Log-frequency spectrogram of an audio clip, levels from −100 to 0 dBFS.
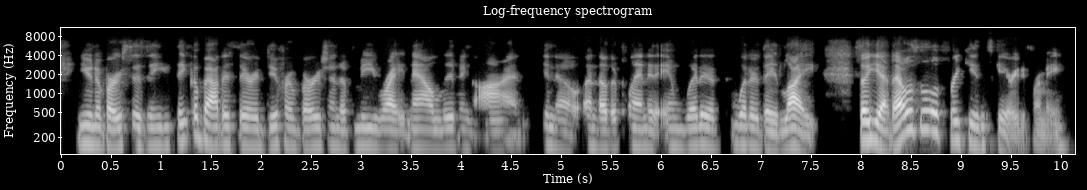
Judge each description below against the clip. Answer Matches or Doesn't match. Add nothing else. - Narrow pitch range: Matches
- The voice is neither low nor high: Matches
